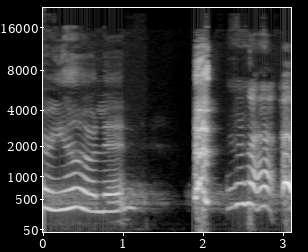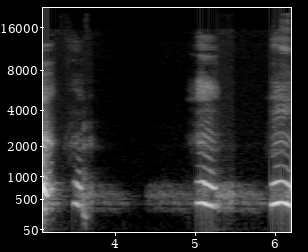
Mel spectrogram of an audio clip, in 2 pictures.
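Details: Mother with hiccups: voiced, laugh-like sounds broken by sudden sharp catches of breath at irregular intervals; hiccups amid laughter.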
